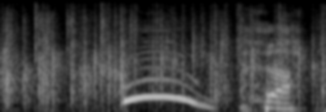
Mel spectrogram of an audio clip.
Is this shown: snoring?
no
